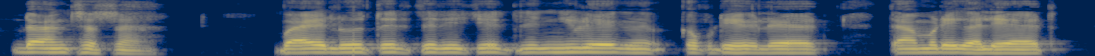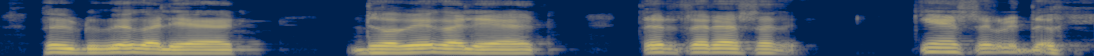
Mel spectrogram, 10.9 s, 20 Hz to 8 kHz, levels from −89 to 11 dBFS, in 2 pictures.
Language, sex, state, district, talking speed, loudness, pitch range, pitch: Konkani, female, Goa, North and South Goa, 100 wpm, -15 LUFS, 140-165 Hz, 155 Hz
